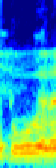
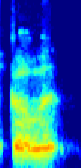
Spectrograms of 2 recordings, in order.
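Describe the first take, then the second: First: "bullet" with a rounded oo in the first syllable; the misheard word "bullet"; bullet, not billet. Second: "billet" with a short i in the first syllable; the corrected word "billet", first vowel as in "sit"; billet, not bullet. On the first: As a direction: say "bullet" with the vowel of "book". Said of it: "I said billet". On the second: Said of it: "I didn't say bullet". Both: Shown as a demonstration.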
